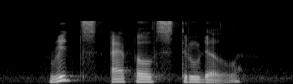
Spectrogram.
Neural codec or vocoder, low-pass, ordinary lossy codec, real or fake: codec, 16 kHz, 8 kbps, FunCodec, trained on LibriTTS, 25 frames a second; none; none; fake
